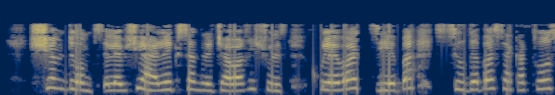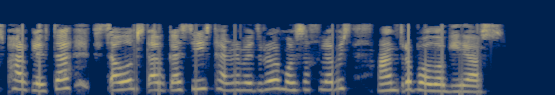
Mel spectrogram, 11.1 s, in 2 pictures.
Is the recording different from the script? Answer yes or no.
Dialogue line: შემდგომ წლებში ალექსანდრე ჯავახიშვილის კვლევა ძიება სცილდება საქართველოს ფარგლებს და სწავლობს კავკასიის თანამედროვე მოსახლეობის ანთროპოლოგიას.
no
